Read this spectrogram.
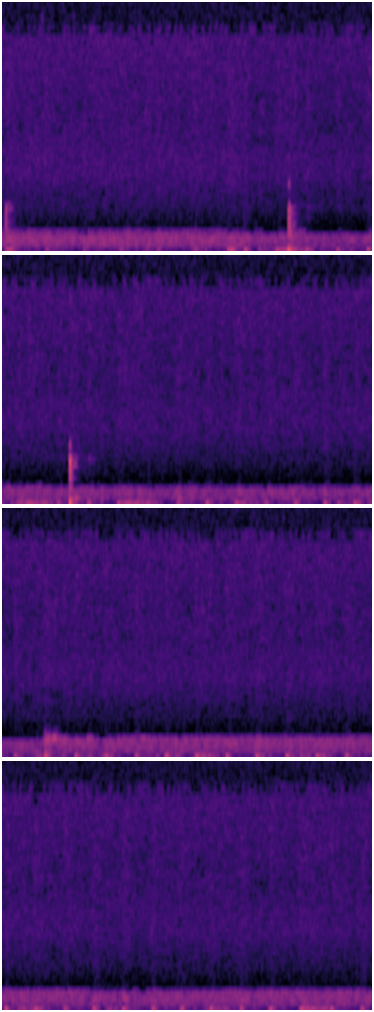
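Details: Own fast, fairly regular low-thumping heartbeat over a steady background hum, recorded via a new headphone speaker; heart racing after standing up, with fast breathing: fast heartbeat.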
